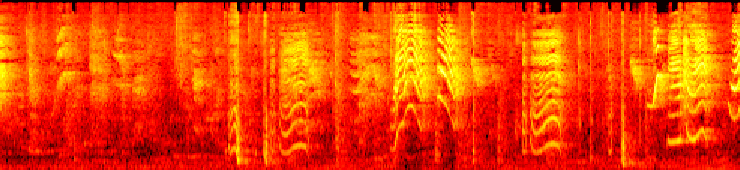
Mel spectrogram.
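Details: Pet parrot indoors, said to talk and say 'mummy papa', gives a run of harsh, hoarse syllables with wavering, rising-and-falling shrill tones after a quiet opening, in short bursts separated by brief pauses.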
